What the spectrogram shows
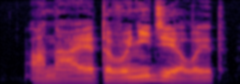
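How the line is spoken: Calm, proud young man. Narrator (Russian): спокойно ответил юноша с гордой уверенностью

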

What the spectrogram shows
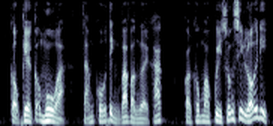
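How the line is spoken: Angry scolding shout. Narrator (Vietnamese): ông Mã đã tức giận quát Dương Chấn

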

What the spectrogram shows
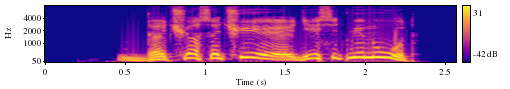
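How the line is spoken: Shouting. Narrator (Russian): крикнул Козубу Мешков

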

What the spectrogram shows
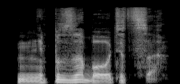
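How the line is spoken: Snorting. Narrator (Russian): хмыкнул я, так и не дождавшись ответа

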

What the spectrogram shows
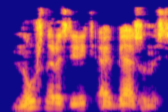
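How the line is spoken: Plain. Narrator (Russian): сказал Маликорн

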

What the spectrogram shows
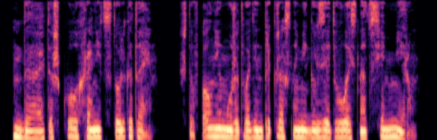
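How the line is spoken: Caustic mutter. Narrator (Russian): едко буркнул Наль

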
